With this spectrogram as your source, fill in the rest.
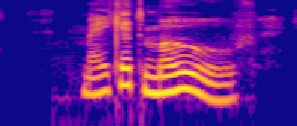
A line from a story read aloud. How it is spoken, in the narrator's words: he whined at his father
